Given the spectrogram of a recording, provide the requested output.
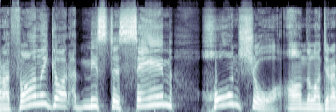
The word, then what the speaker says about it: Hornshaw: Sam Hornshaw on the line. Did I pronounce that right, Sam?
